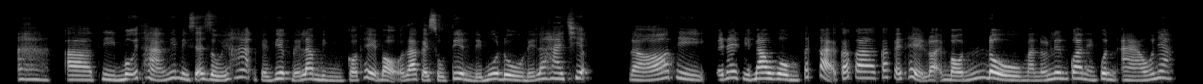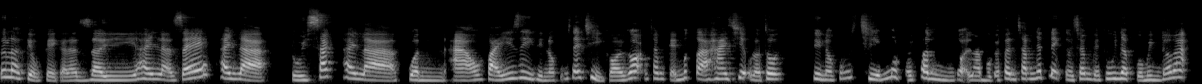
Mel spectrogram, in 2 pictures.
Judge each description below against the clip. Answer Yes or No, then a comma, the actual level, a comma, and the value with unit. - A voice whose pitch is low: No, high, 230 Hz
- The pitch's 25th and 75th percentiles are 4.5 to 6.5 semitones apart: Yes, average, 5.2 semitones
